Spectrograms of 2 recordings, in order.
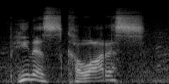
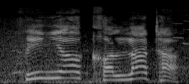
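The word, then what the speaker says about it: piña colada: Carlos, could you bring me another pinas coladas? It's pronounced pina colada.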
